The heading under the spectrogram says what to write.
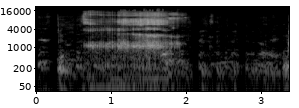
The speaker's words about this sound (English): All you're doing is doing what? Breathing. And some of you are breathing kind of heavy.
